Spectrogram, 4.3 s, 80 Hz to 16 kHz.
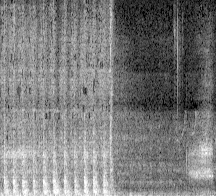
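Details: Racing car cold-started on key in neutral after sitting unstarted since 2017; lumpy uneven pulses for a couple of seconds then fading out — rough, unstable idle from long storage.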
